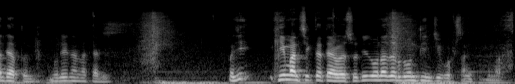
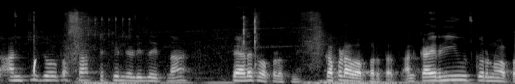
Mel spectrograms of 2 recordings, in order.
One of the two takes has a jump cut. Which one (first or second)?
second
